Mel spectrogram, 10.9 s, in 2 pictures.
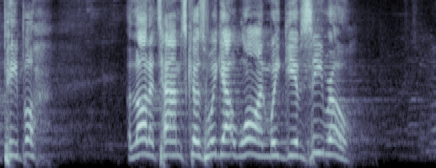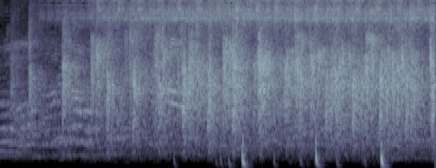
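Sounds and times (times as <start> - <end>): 
speech: 0.2 - 0.7, 1.6 - 4.4
crowd clapping: 5.6 - 10.8.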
